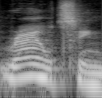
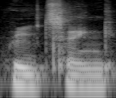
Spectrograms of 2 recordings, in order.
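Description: First: The word is said with a non-British pronunciation. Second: The word is said with a British pronunciation. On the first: "You might pronounce it routing" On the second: "here in the UK, we pronounce it routing"

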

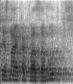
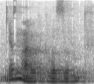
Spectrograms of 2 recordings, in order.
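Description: First: It sounds sincere and spontaneous, like a child. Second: It sounds knowing and calculated, like an adult. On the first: The speaker is simply happy, with no hidden aim. The speaker calls it right. "она искренне говорит" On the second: The speaker has a hidden aim. The speaker calls it wrong. "Есть цель"

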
